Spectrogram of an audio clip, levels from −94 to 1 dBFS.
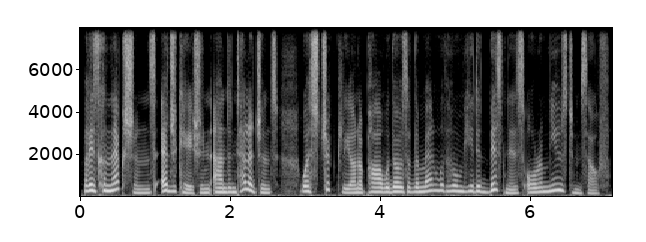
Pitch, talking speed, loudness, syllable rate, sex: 215 Hz, 205 wpm, -20 LUFS, 6.2 syllables/s, female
